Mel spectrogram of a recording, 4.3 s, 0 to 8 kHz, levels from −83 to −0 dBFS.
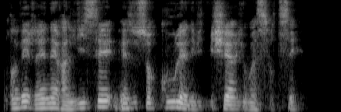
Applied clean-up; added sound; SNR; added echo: neural mask model DeepFilterNet 3.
